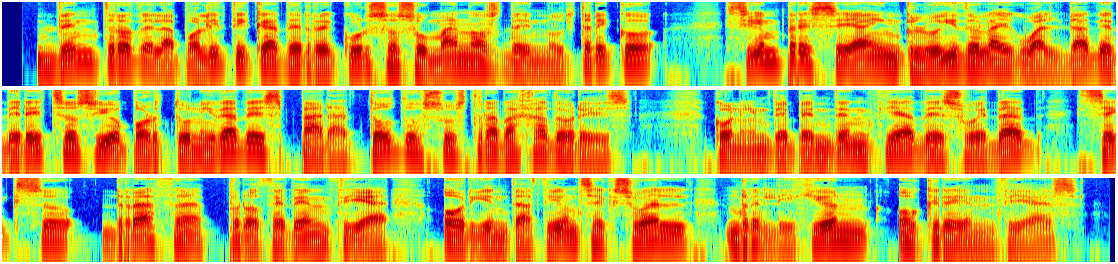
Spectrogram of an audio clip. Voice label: locutor spanish voiceover; locutores

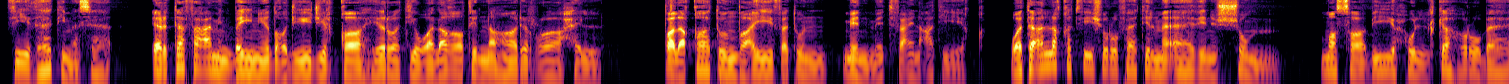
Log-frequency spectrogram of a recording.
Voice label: arabic voiceovers egypt locutor arabe; Arabic male voice over. Egyptian; locutores

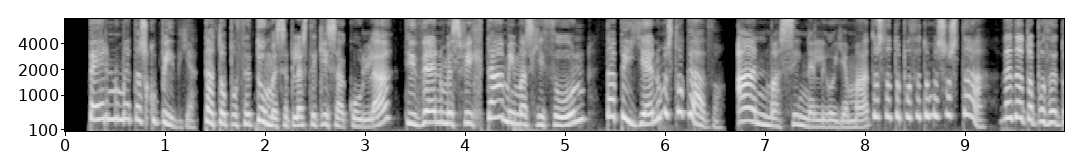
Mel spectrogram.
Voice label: locutora griega greek voiceover; Greek female vociceover

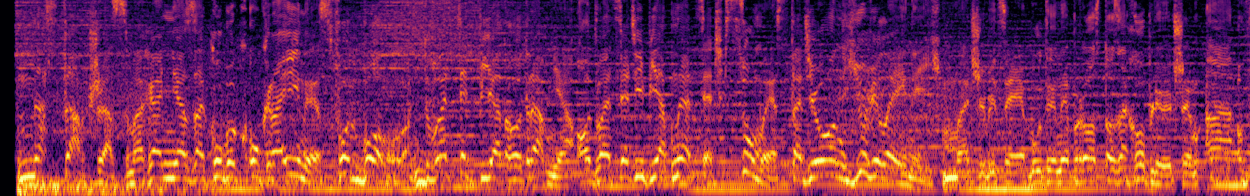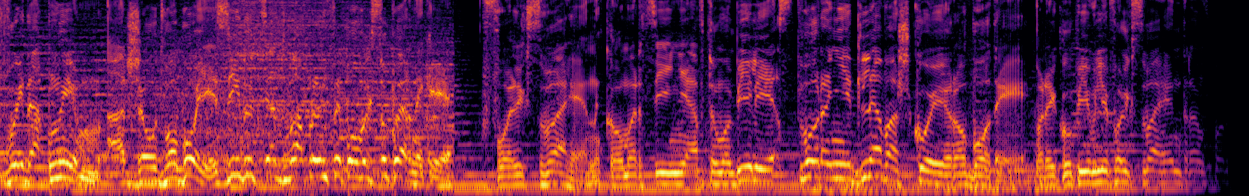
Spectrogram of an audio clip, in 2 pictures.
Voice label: ukrainian voiceover locutor ucraniano; Ukrainian male voice over

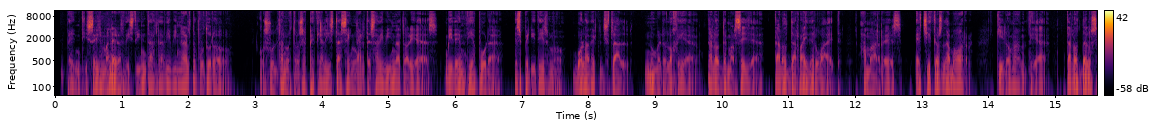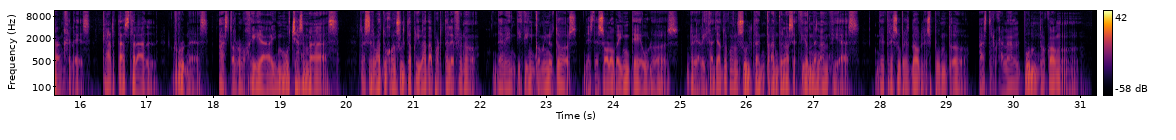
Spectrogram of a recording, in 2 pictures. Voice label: promo television spanish voiceover

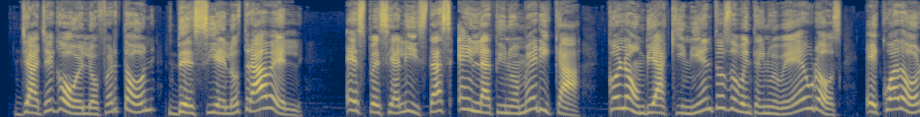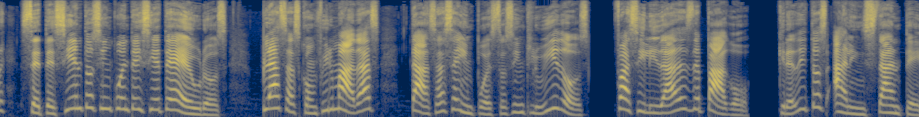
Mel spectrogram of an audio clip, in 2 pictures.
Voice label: locutora colombiana colombian voiceover

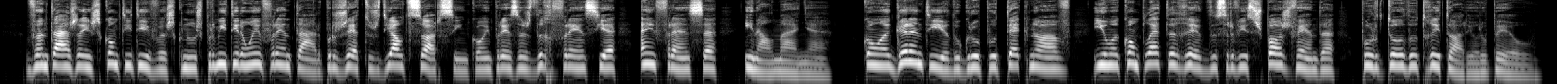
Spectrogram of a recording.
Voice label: locutora portuguesa portuguese female voiceover

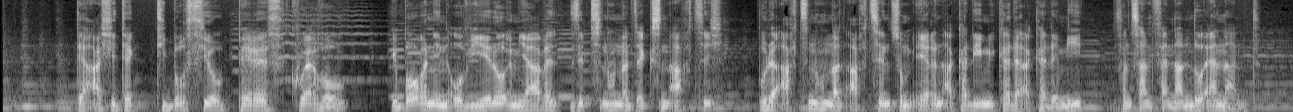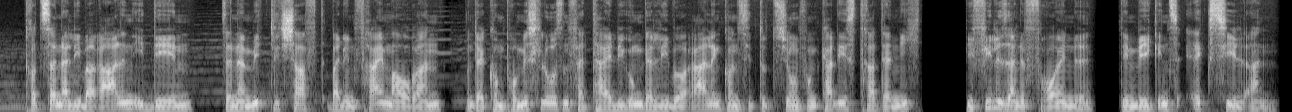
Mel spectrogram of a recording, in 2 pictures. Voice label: locutor aleman german voice over; Deutscher Sprecher

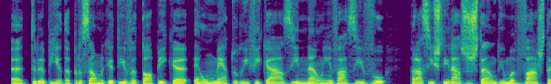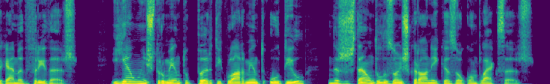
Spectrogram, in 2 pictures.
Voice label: portuguese locutor portugal; speaker; portugueses

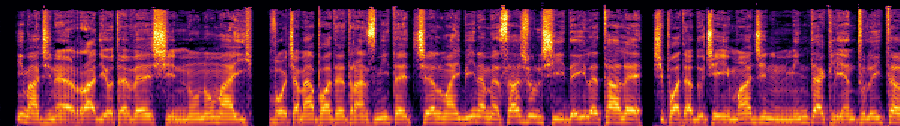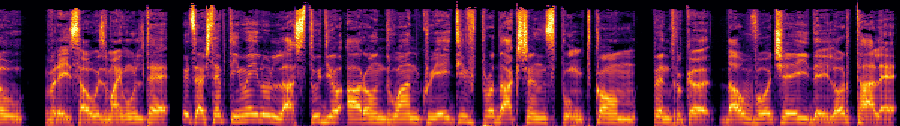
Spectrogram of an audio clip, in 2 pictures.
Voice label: romanian male voiceover; locutor rumano

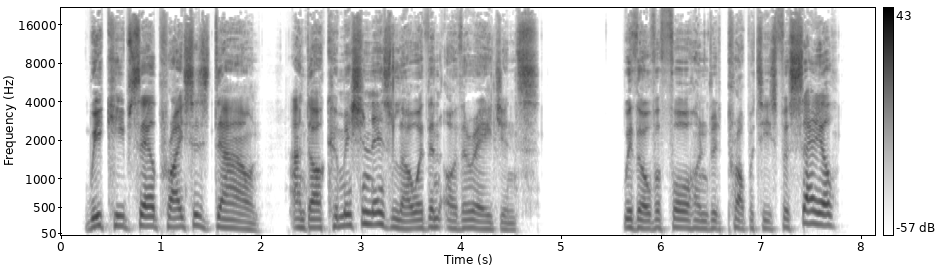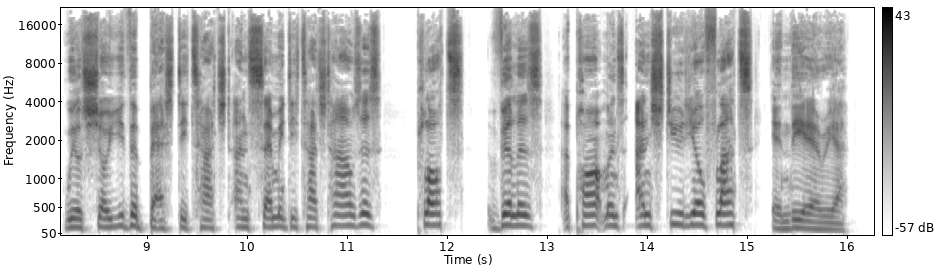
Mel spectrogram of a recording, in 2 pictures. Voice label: locutor ingles english voiceover

